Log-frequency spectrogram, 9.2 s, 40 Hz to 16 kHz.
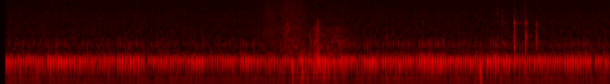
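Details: Egyptian Mau kitten, 13 weeks old, on its first day in a new home, purring indoors: a steady low rumbling drone held throughout, with a few faint clicks and taps near the middle and end.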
